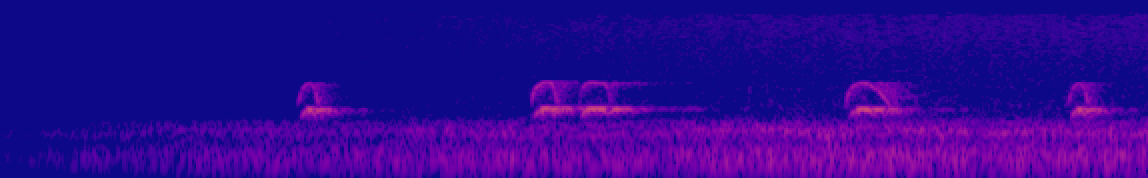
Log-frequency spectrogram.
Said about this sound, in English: Outside, an owl shrieked.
